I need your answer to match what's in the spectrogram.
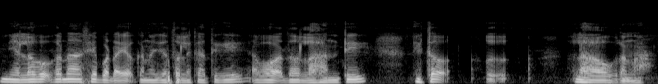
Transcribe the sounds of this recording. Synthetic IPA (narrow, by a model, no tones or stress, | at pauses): ɲɛlɔɡɔʔkanasɛbaɖajɔ̰ʔkanad͡ʒɔt̪ɔlɛkat̪iɡɛa̰bɔwaʔd̪ɔlaɦant̪init̪ɔʔ | laɦawkana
